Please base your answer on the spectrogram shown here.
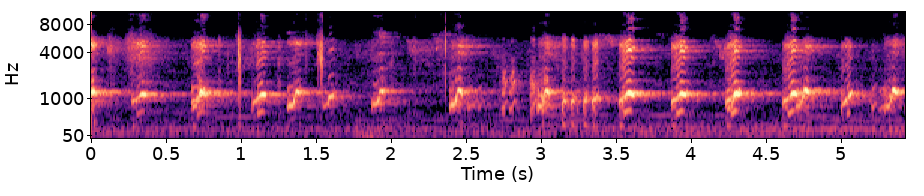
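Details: White-breasted waterhen decoy pair, male and female, used for trapping. Brisk, repeated, hollow yelping notes come about three per second in a rhythmic series, with a sharp click near the first second and low hum beneath.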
